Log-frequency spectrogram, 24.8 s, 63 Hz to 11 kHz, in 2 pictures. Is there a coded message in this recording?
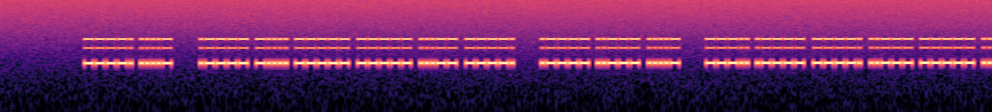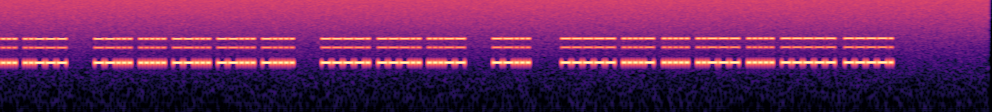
Yes: Morse code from 1.0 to 23.7 s, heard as a keyed tone, hand-sent with a paddle, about 34 wpm, 610 Hz. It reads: 94 160039 124 8192052 75776 983 7 0452509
